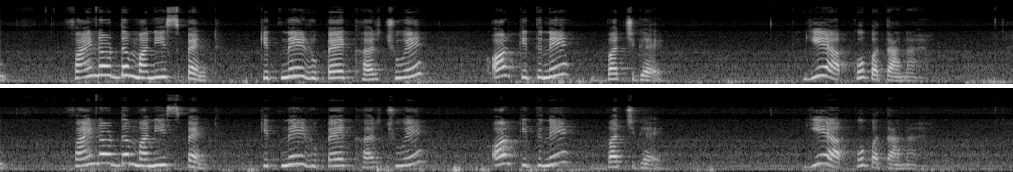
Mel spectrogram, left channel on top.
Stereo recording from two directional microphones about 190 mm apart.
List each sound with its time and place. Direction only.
0.7 s a woman's voice: 65° left (ahead or behind)
8.1 s a woman's voice: 60° left (ahead or behind)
